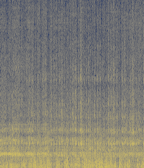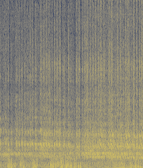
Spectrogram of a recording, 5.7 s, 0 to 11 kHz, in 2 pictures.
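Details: 20-year-old air conditioning unit, after about twenty minutes of running: loud rough droning with a rattling, uneven hum and a rising whine near the end; failing condenser fan motor needing replacement.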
